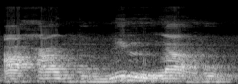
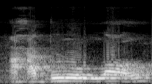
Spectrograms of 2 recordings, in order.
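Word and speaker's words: أَحَدٌ اللَّهُ: Ahadun Allahu juga nggak boleh karena ini hamzahnya hamzah wasol. Ahadullahu juga nggak dibenarkan.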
